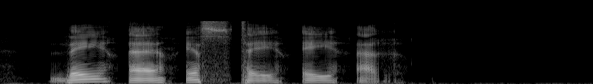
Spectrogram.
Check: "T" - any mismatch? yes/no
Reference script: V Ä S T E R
no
